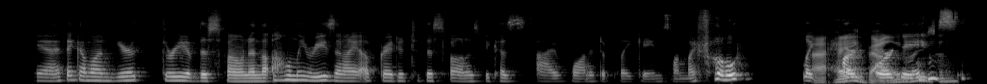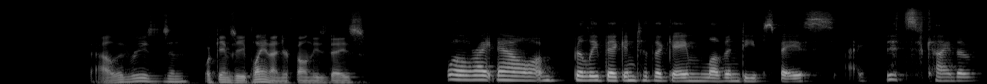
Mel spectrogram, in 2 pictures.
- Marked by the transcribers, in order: laughing while speaking: "only"; tapping; laughing while speaking: "phone"; laughing while speaking: "games"
- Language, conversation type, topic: English, unstructured, Why do you think some tech companies ignore customer complaints?
- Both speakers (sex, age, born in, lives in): female, 30-34, United States, United States; male, 30-34, United States, United States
